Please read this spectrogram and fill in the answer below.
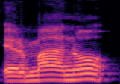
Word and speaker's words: hermano: Mi hermano vive en España. Here, the I is going to connect to the E. The H is silent. Mi hermano.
